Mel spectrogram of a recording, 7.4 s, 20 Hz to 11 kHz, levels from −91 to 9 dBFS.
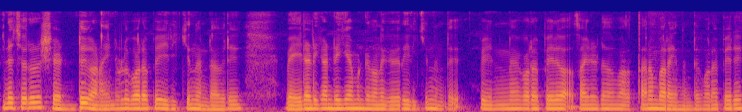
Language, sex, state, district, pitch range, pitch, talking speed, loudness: Malayalam, male, Kerala, Wayanad, 115-130 Hz, 125 Hz, 200 wpm, -14 LUFS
